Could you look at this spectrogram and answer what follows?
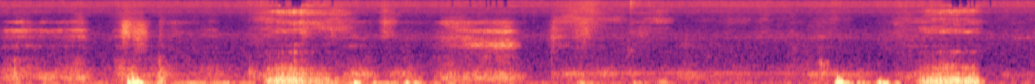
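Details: A sleeping adult man (a father) makes quiet, irregular snorts and soft rattling breaths with faint room noise: light, uneven snoring.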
